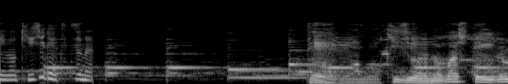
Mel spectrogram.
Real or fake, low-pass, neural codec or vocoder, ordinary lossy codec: fake; 7.2 kHz; codec, 44.1 kHz, 3.4 kbps, Pupu-Codec; none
